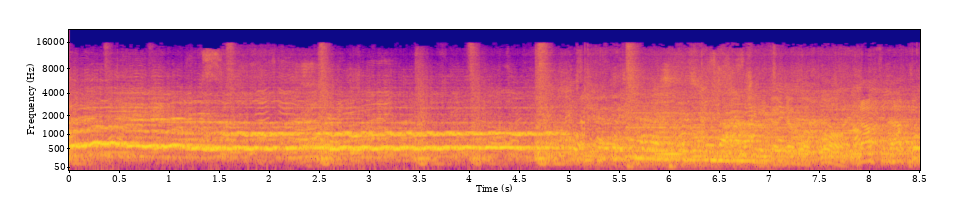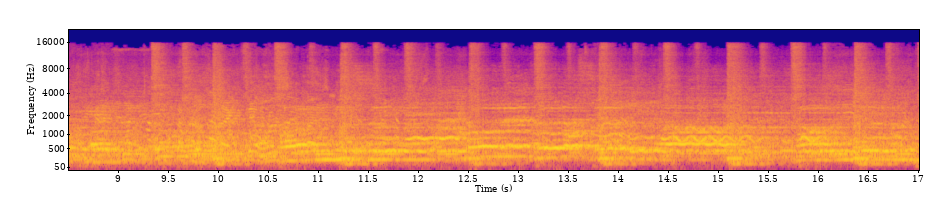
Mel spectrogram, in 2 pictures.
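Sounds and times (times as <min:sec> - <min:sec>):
people singing: 0:00.0 - 0:06.8, 0:08.7 - 0:17.0
voices over music: 0:00.0 - 0:17.0
accordions playing: 0:05.6 - 0:17.0.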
